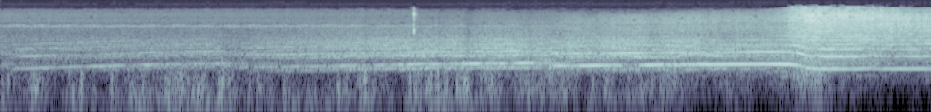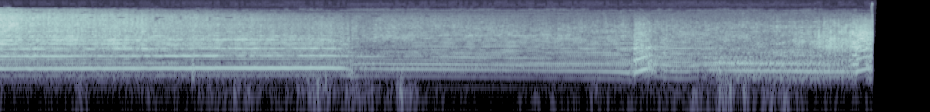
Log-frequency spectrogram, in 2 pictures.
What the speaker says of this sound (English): old Honda CBX engine that just sounds purely just amazing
